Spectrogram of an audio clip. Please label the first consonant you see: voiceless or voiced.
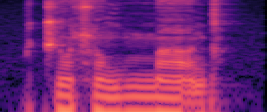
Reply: voiceless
